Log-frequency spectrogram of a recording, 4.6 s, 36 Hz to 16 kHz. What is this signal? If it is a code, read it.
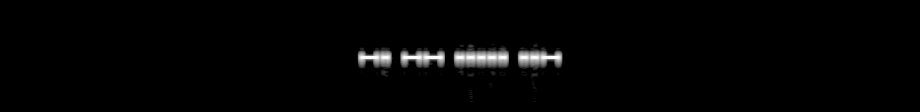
Morse code, heard as a keyed tone, about 46 wpm, 700 Hz. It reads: NM5U
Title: USA Call Signs - 4 Characters - 45wpm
